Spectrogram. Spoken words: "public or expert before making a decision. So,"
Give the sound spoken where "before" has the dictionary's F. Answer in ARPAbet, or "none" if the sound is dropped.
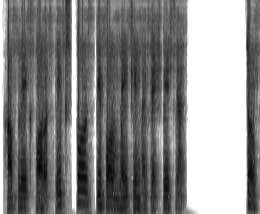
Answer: P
